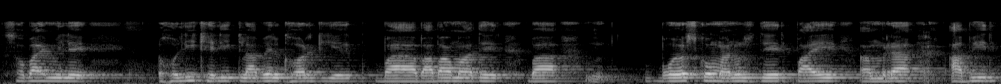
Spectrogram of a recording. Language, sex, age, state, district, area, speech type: Bengali, male, 30-45, West Bengal, Purulia, urban, spontaneous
